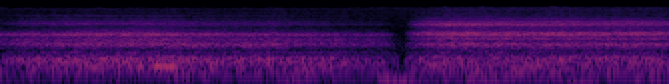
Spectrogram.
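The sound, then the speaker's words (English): Ujjayi breath, a yoga pranayama breathing exercise: a steady, hissing, ocean-like breath drawn through a narrowed throat, two long continuous breaths separated by a brief break. “one example is of a pranayama you might do in a yoga class is called ujjayi breath, which is, in fact, I can do it right here into the microphone so people can hear. It goes like this.”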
